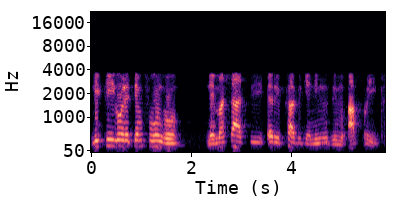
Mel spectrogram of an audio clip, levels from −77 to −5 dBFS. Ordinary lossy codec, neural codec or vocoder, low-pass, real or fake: none; none; 3.6 kHz; real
